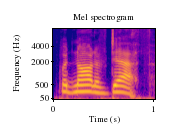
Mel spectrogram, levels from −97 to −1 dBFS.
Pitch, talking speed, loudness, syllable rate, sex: 220 Hz, 235 wpm, -14 LUFS, 4.4 syllables/s, female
